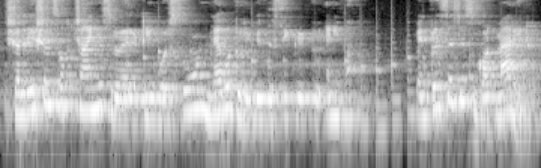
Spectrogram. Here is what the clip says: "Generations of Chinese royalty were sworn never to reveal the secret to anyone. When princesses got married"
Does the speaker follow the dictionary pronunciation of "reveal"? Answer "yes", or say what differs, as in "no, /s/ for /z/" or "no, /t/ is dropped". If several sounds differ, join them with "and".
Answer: no, /b/ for /v/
